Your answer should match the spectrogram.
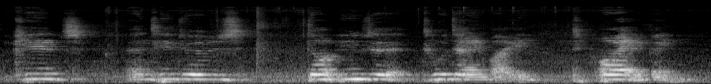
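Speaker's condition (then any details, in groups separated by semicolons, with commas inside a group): Cerebral palsy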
